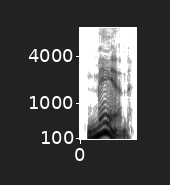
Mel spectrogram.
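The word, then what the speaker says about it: Mann: Man in German is man.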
